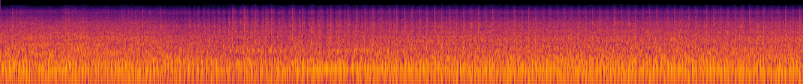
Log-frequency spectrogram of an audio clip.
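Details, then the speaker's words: Neglected non-running snow blower, first start after only starting fluid and a cleaned spark plug: small engine racing up and dropping back in a hunting rhythm, surging idle; carburetor needs cleaning. "well she runs that's a beautiful thing but uh she's searching like a bloodhound so i gotta get that call obviously"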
